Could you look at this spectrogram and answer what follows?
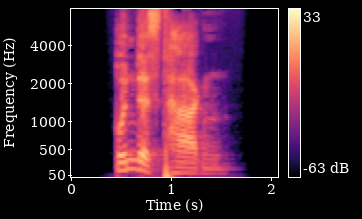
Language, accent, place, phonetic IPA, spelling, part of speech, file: German, Germany, Berlin, [ˈbʊndəsˌtaːɡn̩], Bundestagen, noun, De-Bundestagen.ogg
- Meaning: dative plural of Bundestag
